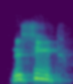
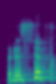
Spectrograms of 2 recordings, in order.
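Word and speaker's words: receipt: Future वाली estimated, plan anticipated, thank you, anticipated, रिसीट। अच्छा, इसको रिसिप्ट नहीं बोलते, रिसीट बोलते हैं, पी साइलेंट होता है।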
